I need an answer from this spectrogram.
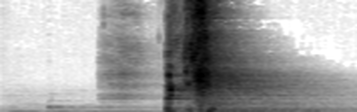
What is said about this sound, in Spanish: Un estornudo de … va a hacer eco por las paredes hacia adentro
